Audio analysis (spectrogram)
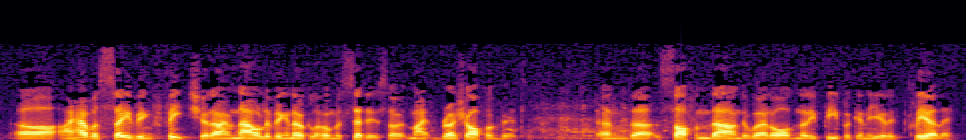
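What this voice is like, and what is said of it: Speaks with a noticeable accent. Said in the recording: “I hope that my accent doesn't throw you too much”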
